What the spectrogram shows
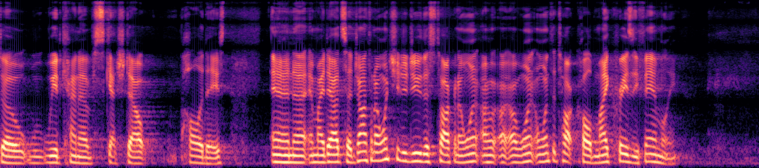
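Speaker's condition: No condition

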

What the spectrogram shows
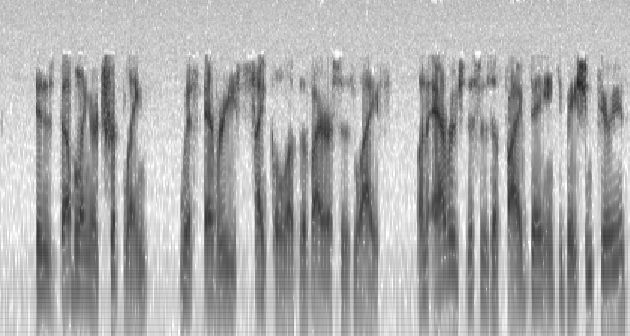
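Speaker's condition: No condition

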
